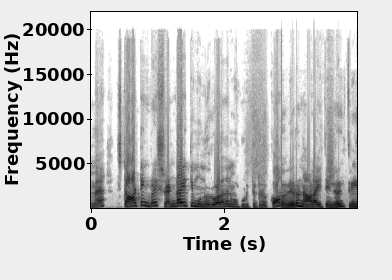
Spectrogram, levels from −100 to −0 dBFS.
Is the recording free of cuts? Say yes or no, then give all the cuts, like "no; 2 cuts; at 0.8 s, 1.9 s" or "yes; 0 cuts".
no; 1 cut; at 2.9 s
